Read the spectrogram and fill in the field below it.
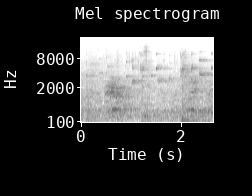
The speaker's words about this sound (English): He's got the dribble.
